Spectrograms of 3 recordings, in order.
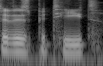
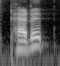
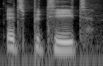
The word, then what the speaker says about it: Petite: petite tight end USC yes it is petite I looked it up that's how you say it I was hoping it was Pettit it's not it's petite it's horrible sorry very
